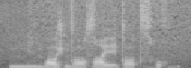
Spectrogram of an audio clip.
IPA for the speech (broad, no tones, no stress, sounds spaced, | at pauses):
nː iː m b ɒː ʃ n d ɒː zˤ eː t ɒː t zˤ æ̤ w χʷ i̤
